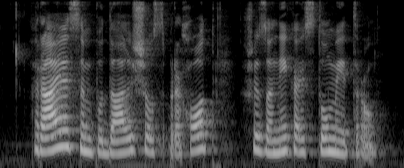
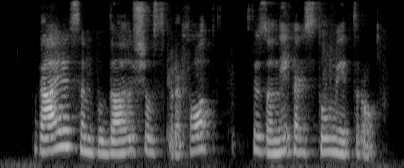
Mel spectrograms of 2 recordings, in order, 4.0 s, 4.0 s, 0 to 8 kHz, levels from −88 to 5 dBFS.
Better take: first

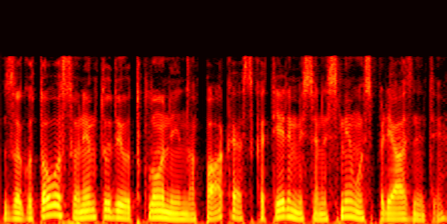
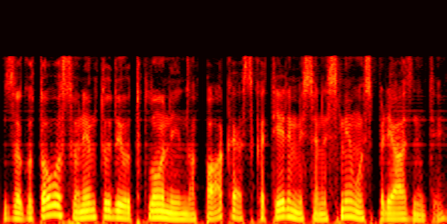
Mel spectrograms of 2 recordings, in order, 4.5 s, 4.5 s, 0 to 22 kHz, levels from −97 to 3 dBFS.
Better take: first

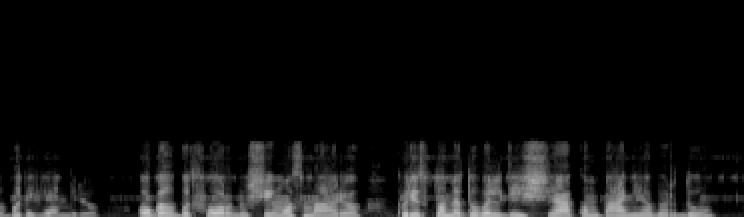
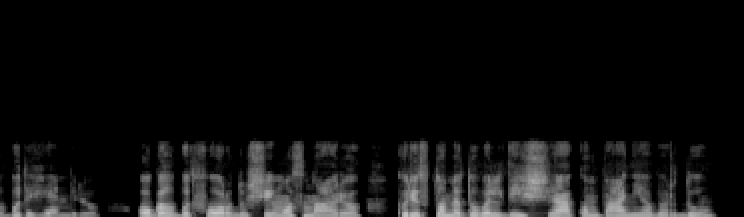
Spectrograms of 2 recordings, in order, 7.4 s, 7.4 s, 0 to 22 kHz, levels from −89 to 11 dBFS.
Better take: second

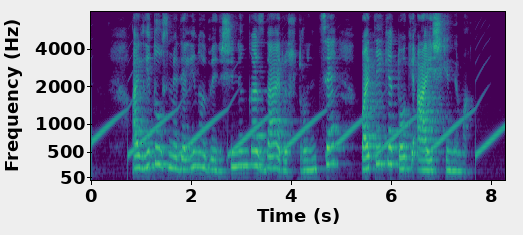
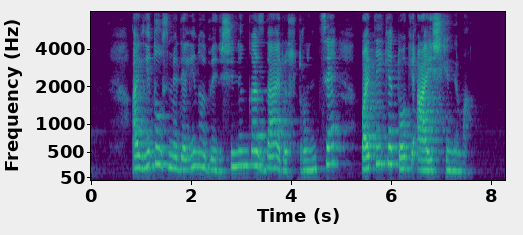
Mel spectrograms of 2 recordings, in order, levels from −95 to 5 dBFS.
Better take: second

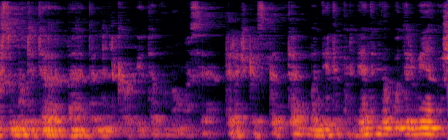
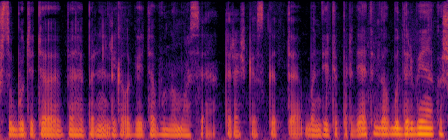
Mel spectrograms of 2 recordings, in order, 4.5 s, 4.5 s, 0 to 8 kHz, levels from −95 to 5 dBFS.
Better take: second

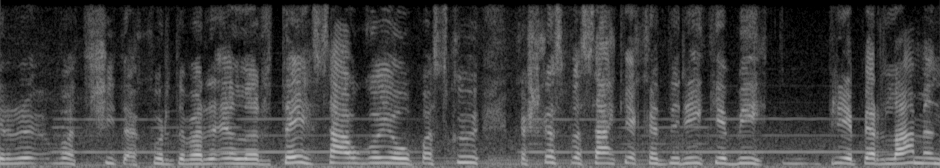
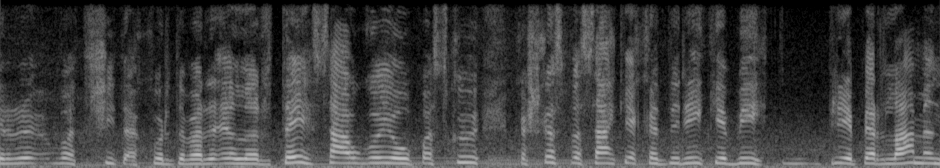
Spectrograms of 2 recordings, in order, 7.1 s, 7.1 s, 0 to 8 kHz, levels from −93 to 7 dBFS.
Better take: second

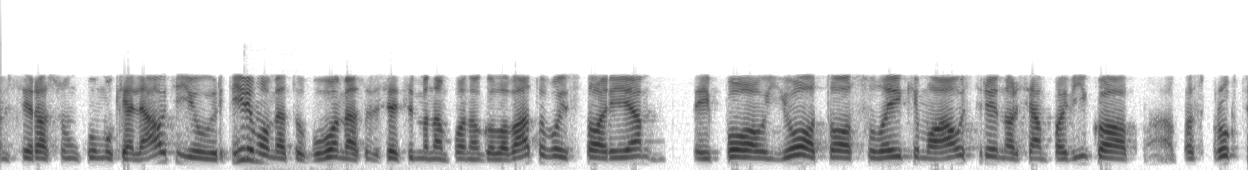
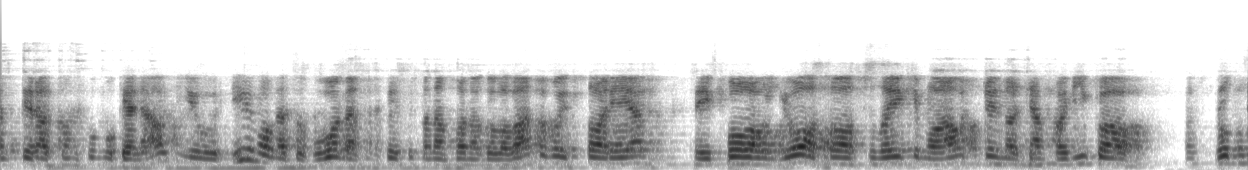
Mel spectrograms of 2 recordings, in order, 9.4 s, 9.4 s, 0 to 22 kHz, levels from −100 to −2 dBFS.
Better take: first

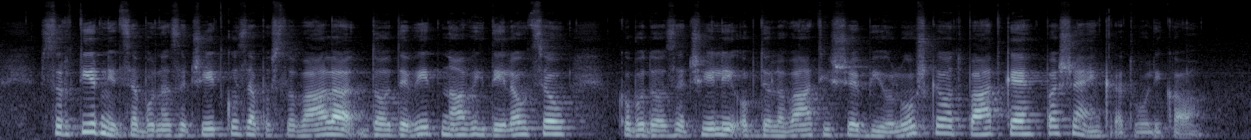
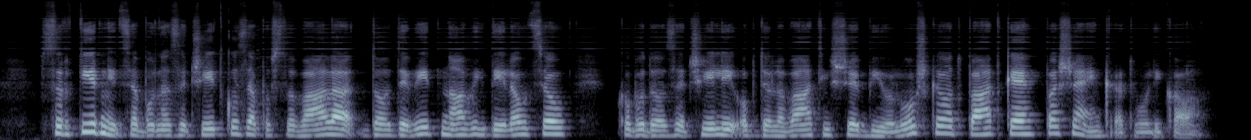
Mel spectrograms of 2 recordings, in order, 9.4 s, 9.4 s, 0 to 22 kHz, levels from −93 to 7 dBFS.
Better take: first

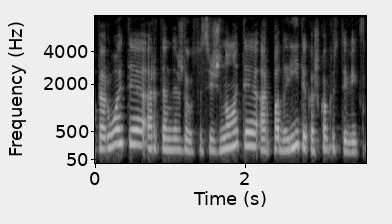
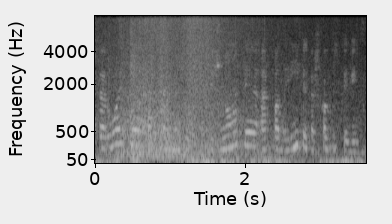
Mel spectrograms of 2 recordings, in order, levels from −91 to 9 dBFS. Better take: first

